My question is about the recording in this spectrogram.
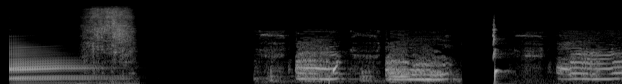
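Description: Cartoon sound effects: a springy boing that ends in a short pop about a second in. After a brief gap come several short, pitched cartoon vocal sounds in a row.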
